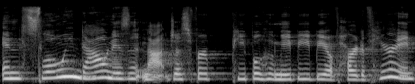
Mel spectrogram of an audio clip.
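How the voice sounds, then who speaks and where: An unremarkable speaking voice, a woman at a fairly slow pace with lively intonation. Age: 40s. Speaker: keynote speaker. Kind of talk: keynote talk with audience interaction. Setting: stage with audience. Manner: conversational.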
